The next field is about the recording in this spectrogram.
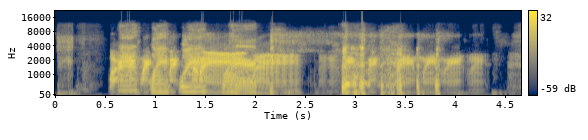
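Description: A person imitates a duck with a raspy, quacking voice in a string of loud squawky bursts, pausing briefly before a few more quacky syllables.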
